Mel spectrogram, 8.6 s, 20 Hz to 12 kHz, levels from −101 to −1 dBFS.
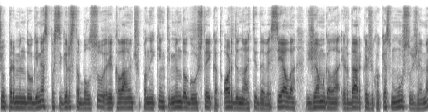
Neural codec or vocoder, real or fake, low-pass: none; real; 9.9 kHz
